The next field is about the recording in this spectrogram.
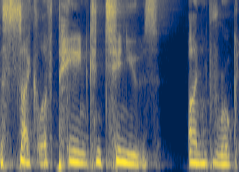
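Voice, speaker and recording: Growling in a put-on character voice, the speaker delivers a dramatic tone at a middle pitch and a fairly slow pace. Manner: dark, dramatic.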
